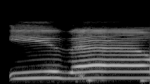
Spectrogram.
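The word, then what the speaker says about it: إِذَا: Ghasiqin idza waqab. Wa min syarri ghasiqin idza waqab. Wa min syarri ghasiqin idza waqab. Idza, ya ujung lidahnya dikeluarkan.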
